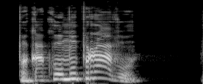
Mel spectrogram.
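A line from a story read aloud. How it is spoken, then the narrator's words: Slurred drunken yelling. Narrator (Russian): заорал заплетающимся языком командор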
